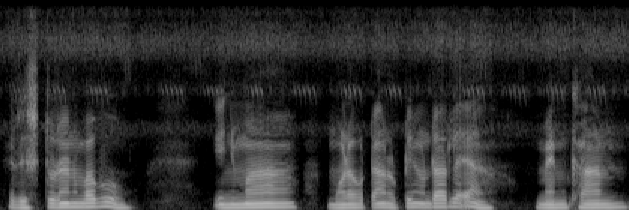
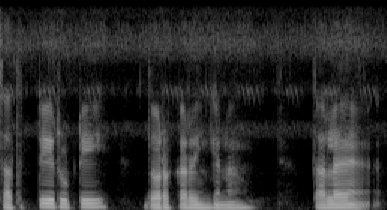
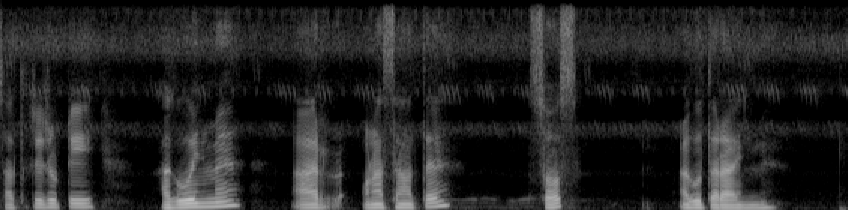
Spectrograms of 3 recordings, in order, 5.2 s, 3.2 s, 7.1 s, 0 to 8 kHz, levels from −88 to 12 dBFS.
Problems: constant background noise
